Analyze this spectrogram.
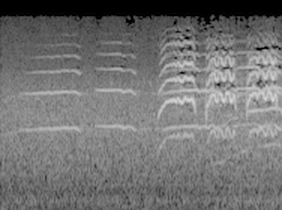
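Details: Eleonora's falcon male calling close up, with females calling from ledges and sea in the background: two drawn-out, level, nasal whistled notes, then three louder, harsher, arched calls in quick succession over soft steady surf.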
